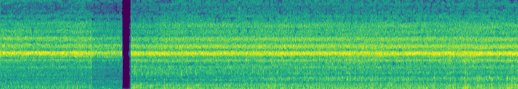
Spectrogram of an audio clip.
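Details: Continuous shrill cicada chorus, an even metallic buzz without pulses, cut by one brief moment of silence near the start before the droning resumes at full strength.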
